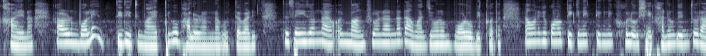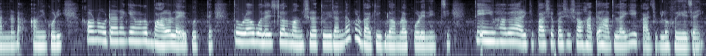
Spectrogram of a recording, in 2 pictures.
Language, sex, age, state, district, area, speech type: Bengali, female, 45-60, West Bengal, Nadia, urban, spontaneous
